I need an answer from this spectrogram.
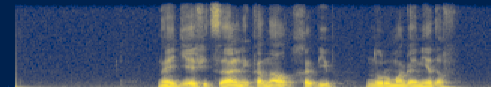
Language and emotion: Russian, neutral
